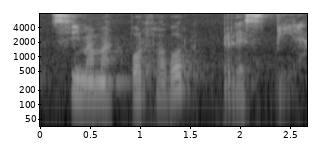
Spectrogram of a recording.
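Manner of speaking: low, fading into a whisper; soft pleading. Retold or imitated. Daughter softly pleading with mother to breathe, whispered. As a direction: gently beg her to breathe.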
